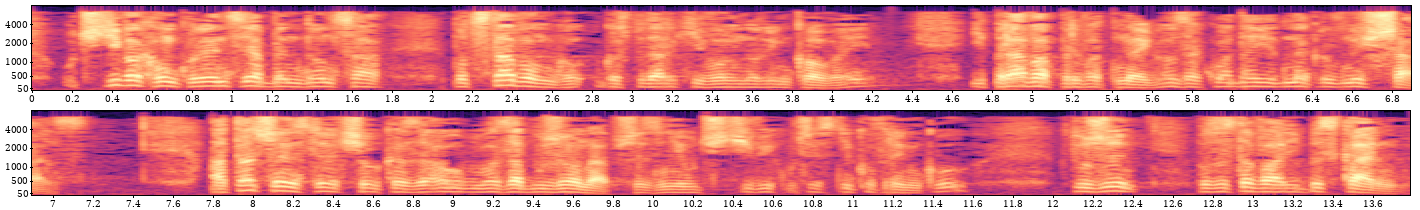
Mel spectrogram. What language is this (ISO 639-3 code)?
pol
